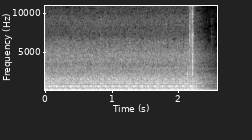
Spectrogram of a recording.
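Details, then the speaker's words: Fiat Punto GT Turbo that cranks with spark but no injection and no fuel pump running at ignition, ECU suspected and its connections cleaned, code light on; steady rhythmic starter churning for two seconds with no firing. "Nothing at all. When you turn the ignition on, no fuel pump running."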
